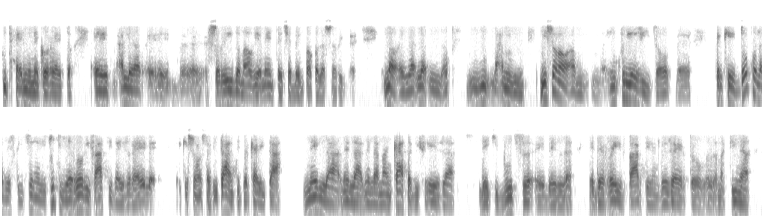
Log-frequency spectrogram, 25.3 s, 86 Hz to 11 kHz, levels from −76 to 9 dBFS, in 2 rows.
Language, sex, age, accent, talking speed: Italian, male, 50-69, native, 135 wpm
